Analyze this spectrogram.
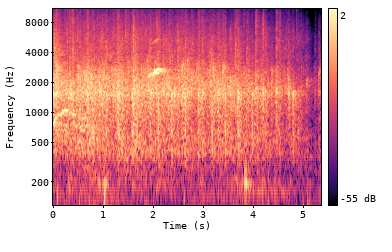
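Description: An audience claps steadily for a man about to share his story, a dense, sustained patter of many hands at an even level that starts to taper off toward the end.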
